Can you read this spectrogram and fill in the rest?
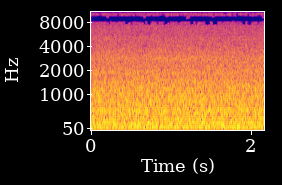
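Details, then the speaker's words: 1979 Chevy K10, small block 350 V8, abandoned 20 years, restarted after extra fuel (carb may be leaking a little): a steady, smooth idle with no ticking, knocking or stumble. "this small block 350 sounds amazing really smooth no valve train noise no"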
